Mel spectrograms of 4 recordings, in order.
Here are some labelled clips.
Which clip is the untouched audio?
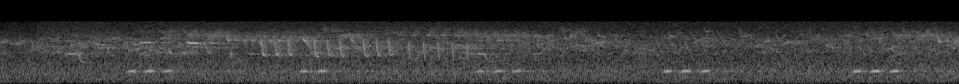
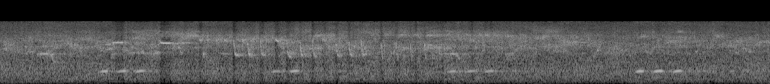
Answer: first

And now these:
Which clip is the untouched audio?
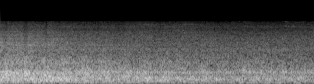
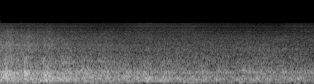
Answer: first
